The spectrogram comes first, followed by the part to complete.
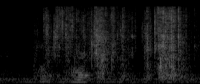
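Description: Plastic wrapping crinkling and rustling as it is handled, loudest near the end.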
